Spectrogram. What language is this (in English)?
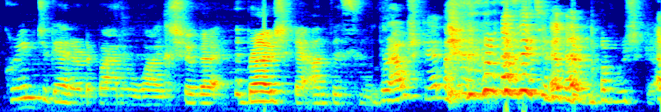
Hungarian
